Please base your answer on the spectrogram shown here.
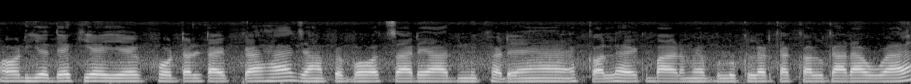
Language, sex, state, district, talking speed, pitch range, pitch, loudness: Hindi, male, Bihar, West Champaran, 190 wpm, 145-150 Hz, 145 Hz, -14 LUFS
